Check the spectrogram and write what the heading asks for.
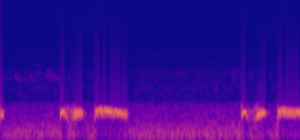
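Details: Spotted dove used as trapping bait, cooing twice: each phrase is a brief hiccuping pair of notes leading into a drawn-out level coo, separated by about two seconds of quiet.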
